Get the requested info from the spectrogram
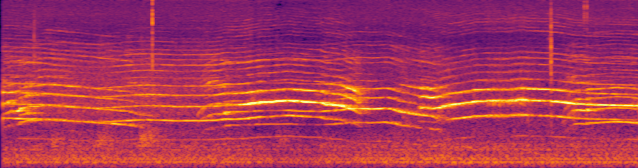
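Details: Cats quarrelling in a fight, drawn-out wavering yowls that rise and fall, long harmonic-rich wails overlapping and sliding in pitch for the whole stretch, steady low background hum.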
